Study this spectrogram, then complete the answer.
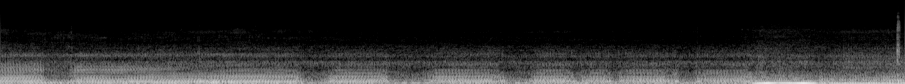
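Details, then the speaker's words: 2008 Ford Focus 2.0L started up: low engine rumble with a pulsing, uneven buzz and dash rattle from vibration. Worn engine mounts blamed; all three (left, right, rear) to be replaced. "Okay, so I'm gonna crank this up so y'all can hear and feel, well, you can't feel the vibration, but hear the vibration. Hopefully you can hear that. There we go. There's the dash going off."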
